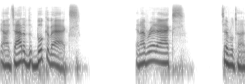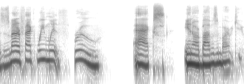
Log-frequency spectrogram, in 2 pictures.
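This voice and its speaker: A man's voice: fairly high pitch, normal speed, long pauses, dry recording, studio quality. A man who is a pastor, co-hosting a casual podcast and telling a family story with an easy, laughing manner; his voice sounds a little off today. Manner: relaxed, storytelling, laughs easily. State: voice a bit off today.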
